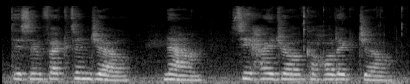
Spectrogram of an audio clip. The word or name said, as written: disinfectant gel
